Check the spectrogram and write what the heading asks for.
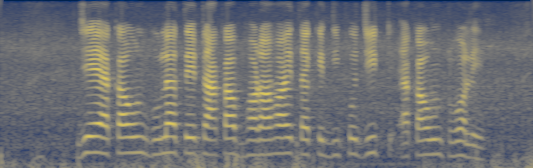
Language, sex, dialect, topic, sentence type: Bengali, female, Northern/Varendri, banking, statement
